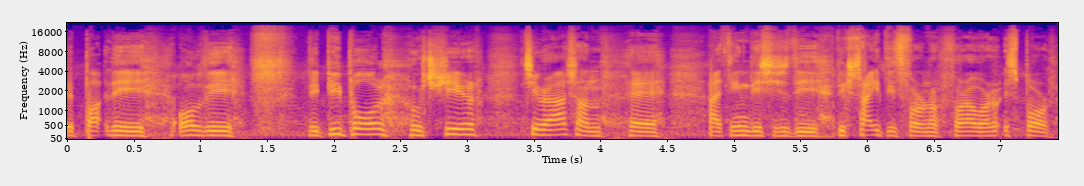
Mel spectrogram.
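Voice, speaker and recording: A man with a Spanish accent at a moderate pace, intonation fairly even, noticeable background noise behind him. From Spain. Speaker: athlete. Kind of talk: post-race interview. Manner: halting.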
